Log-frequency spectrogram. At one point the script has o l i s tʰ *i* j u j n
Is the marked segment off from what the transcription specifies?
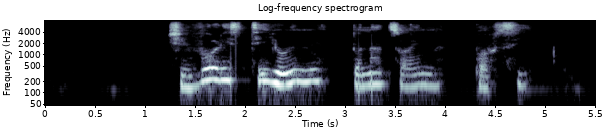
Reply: no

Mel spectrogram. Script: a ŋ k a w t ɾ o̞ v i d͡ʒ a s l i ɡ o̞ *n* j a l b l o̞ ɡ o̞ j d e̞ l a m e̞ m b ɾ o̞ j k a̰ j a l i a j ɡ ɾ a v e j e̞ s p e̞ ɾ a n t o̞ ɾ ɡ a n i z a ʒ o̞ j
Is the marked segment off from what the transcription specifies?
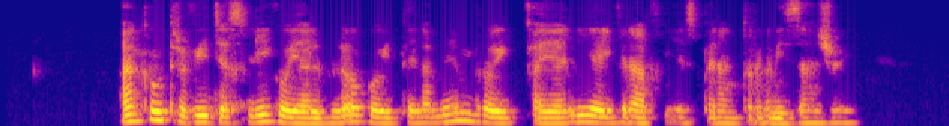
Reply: yes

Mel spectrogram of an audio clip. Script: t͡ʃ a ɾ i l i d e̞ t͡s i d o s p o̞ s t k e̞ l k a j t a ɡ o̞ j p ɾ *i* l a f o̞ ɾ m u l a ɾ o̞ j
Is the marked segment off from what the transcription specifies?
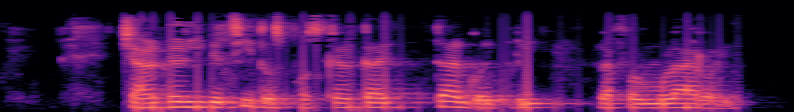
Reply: no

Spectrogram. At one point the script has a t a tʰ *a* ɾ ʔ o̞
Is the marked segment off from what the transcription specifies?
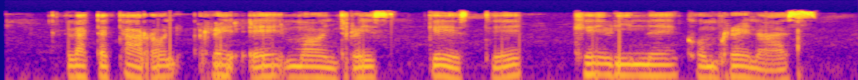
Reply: no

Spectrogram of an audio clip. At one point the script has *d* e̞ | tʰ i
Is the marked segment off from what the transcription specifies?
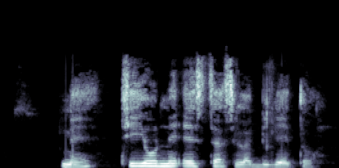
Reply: yes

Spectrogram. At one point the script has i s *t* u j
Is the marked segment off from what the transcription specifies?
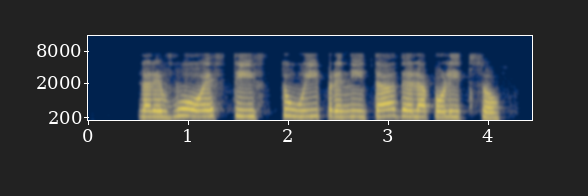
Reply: no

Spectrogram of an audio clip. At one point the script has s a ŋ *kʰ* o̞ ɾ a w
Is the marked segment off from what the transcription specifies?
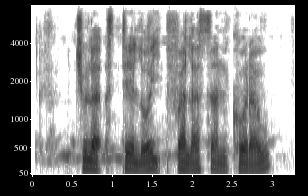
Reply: no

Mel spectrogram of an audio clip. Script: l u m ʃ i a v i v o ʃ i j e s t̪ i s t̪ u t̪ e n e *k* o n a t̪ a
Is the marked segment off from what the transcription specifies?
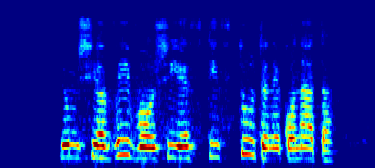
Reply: no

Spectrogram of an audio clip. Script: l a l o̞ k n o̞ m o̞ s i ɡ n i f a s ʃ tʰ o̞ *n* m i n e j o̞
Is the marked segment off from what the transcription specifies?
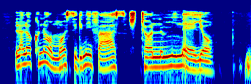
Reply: no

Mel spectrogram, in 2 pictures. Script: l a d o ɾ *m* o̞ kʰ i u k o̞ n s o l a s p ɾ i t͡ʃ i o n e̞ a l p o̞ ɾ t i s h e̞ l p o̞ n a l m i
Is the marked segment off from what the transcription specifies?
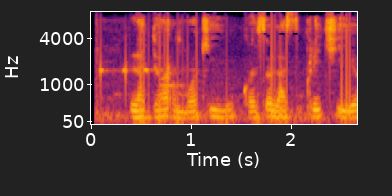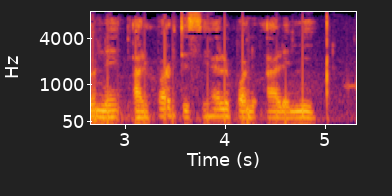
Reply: no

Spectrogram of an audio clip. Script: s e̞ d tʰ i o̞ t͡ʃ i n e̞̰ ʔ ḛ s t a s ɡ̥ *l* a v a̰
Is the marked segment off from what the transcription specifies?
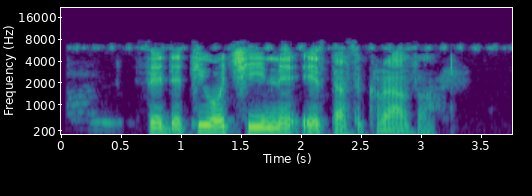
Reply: yes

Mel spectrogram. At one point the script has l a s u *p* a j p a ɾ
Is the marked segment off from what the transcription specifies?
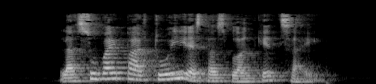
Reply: yes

